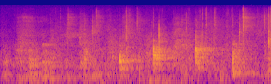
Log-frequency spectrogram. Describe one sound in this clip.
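Footsteps knock on a wooden floor close by.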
